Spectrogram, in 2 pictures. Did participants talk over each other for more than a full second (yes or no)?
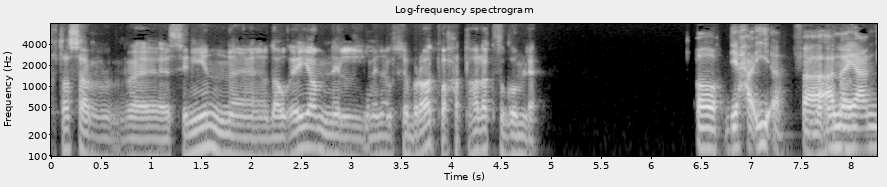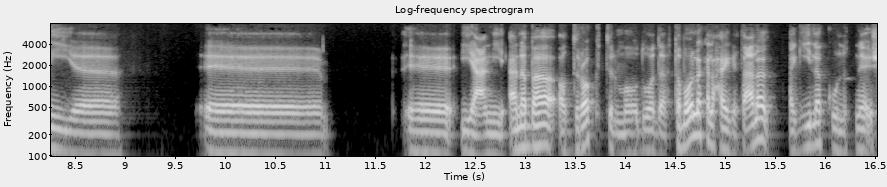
no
